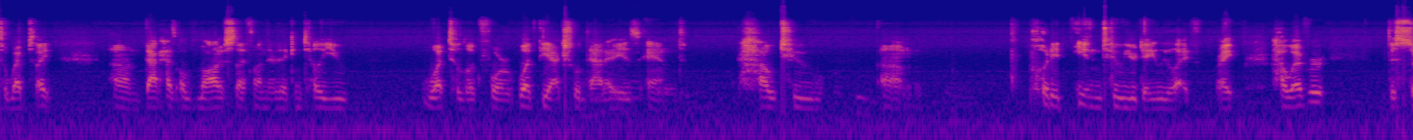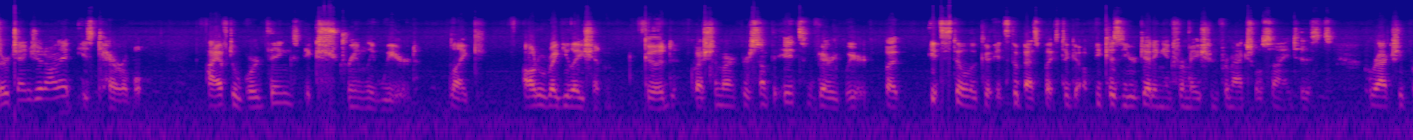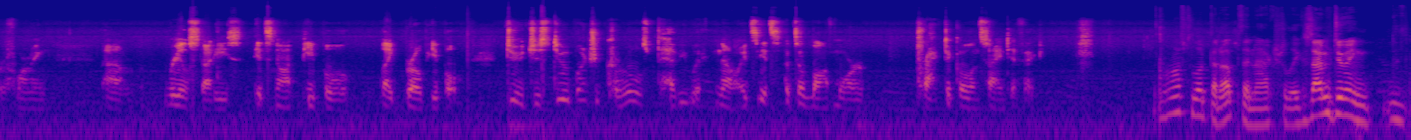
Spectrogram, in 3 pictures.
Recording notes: To ensure the health of our podcasters, this interview was conducted over the phone, and we are still working out the issues!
